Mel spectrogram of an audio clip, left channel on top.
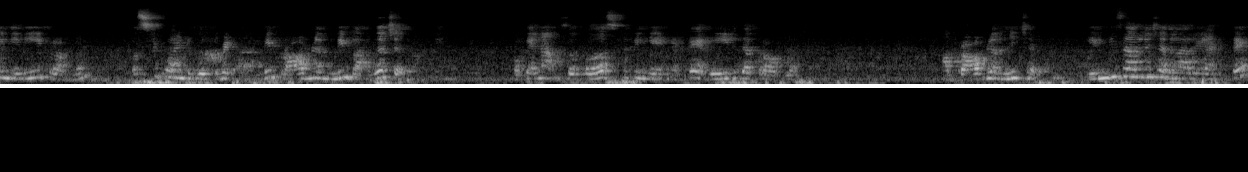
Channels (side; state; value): right; silent; digital silence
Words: any problem first point గుర్తుపెట్టుకోండి, ప్రాబ్లమ్ని బాగా చదవండి. ఓకేనా? సో ఫస్ట్ థింగ్ ఏంటంటే రీడ్ ద ప్రాబ్లం. ఆ ప్రాబ్లమ్ని చదవండి. ఎన్నిసార్లు చదవాలి అంటే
